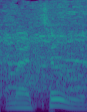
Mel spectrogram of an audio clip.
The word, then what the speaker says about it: Metu: Metu, that's how you say it.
